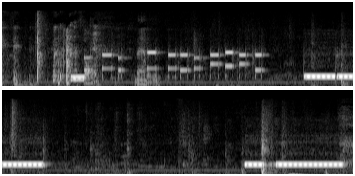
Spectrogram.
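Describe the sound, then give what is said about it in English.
A quick run of touch-tone beeps as a phone number is dialed, followed by two long, steady ringing tones separated by a pause. A voice speaks briefly near the start. “No, I'll call you right now. You want me to call your cell phone or what?”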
